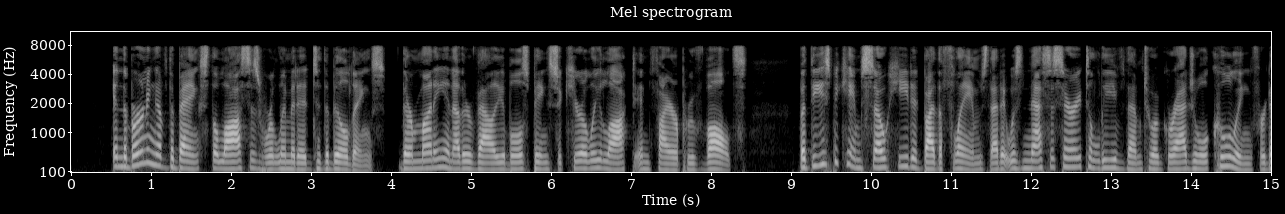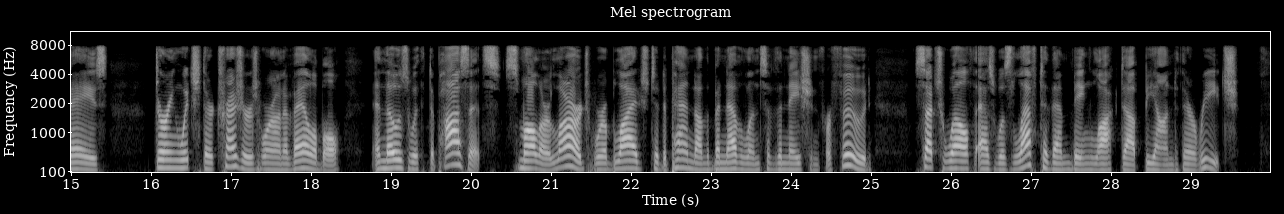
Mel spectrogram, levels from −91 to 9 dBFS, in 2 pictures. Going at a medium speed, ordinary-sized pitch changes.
Yes: average, 165 wpm; average, 3.4 semitones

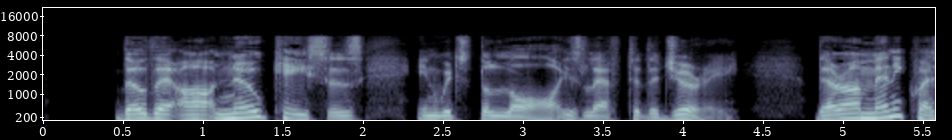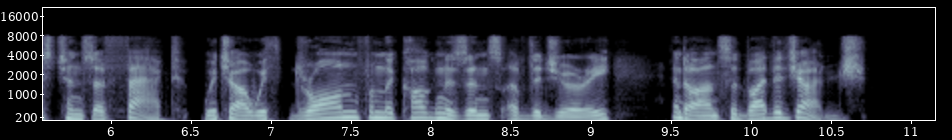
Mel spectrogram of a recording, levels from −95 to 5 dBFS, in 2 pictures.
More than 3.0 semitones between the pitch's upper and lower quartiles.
Yes: average, 4.7 semitones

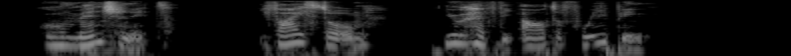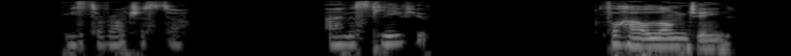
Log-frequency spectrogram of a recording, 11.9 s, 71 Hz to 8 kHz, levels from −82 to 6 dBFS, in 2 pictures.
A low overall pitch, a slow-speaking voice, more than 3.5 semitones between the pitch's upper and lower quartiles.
No: medium, 185 Hz; slow, 110 wpm; average, 3.9 semitones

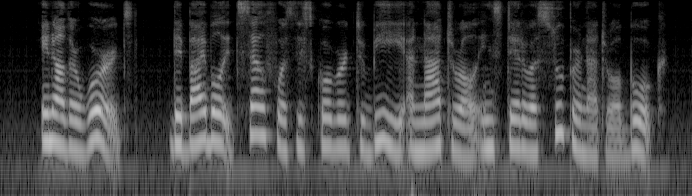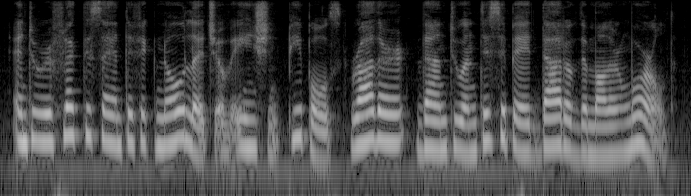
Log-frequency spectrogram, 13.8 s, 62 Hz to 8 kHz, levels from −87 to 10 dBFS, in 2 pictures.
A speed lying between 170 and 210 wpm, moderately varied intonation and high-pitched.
No: average, 150 wpm; average, 3.8 semitones; high, 215 Hz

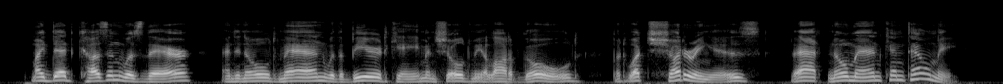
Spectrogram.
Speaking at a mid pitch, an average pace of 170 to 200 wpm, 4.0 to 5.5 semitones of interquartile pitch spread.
Yes: medium, 155 Hz; average, 180 wpm; average, 4.8 semitones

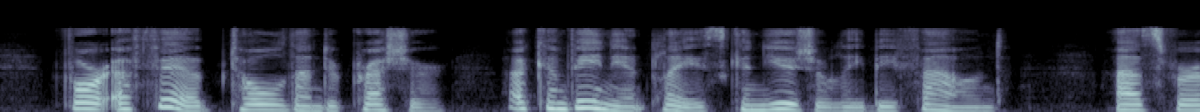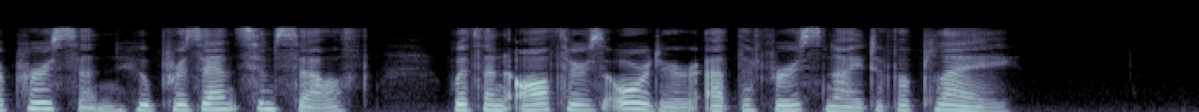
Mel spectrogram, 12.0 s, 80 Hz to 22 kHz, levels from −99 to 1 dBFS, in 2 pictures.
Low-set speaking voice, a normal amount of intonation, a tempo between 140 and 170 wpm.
No: medium, 175 Hz; average, 4.9 semitones; average, 155 wpm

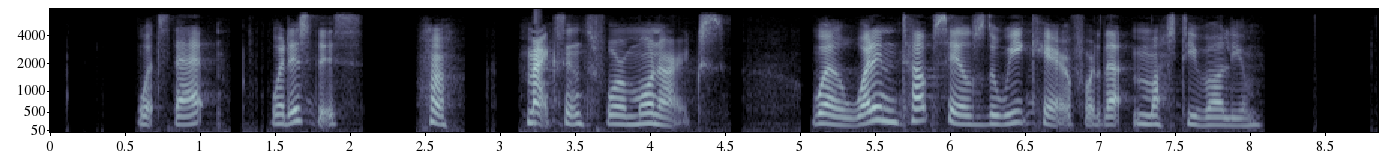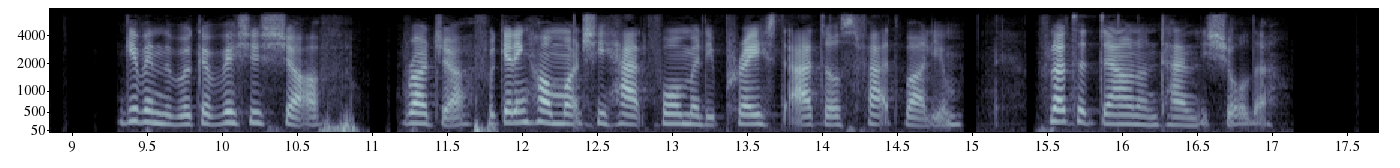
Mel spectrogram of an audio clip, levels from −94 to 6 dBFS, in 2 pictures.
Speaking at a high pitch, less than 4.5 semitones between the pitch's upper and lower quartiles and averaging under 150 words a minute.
Yes: high, 220 Hz; average, 3.3 semitones; average, 140 wpm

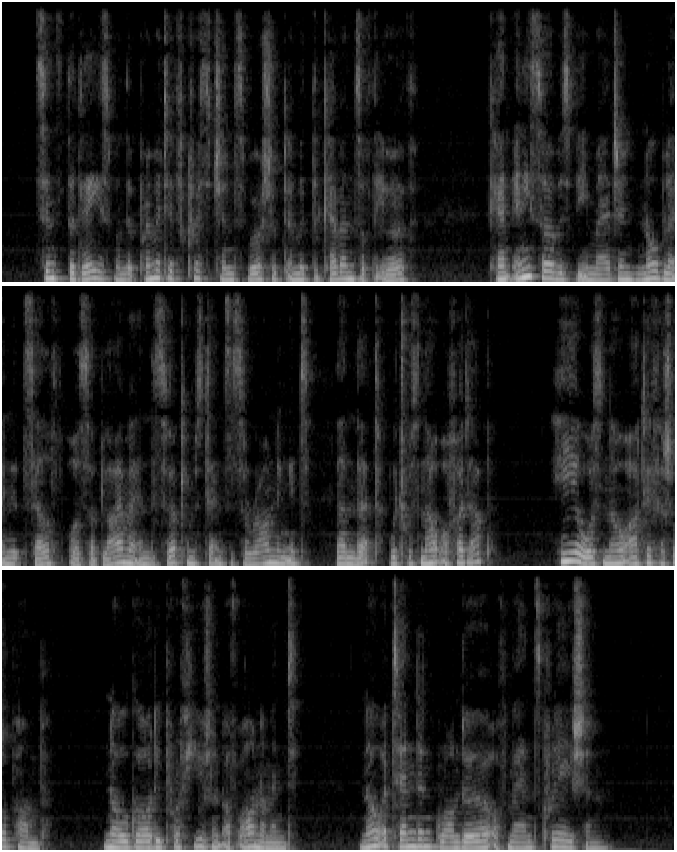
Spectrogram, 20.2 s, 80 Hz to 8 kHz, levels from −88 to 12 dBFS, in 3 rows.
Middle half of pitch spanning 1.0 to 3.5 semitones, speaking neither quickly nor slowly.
Yes: narrow, 2.4 semitones; average, 155 wpm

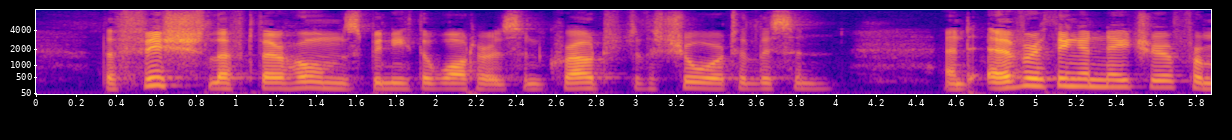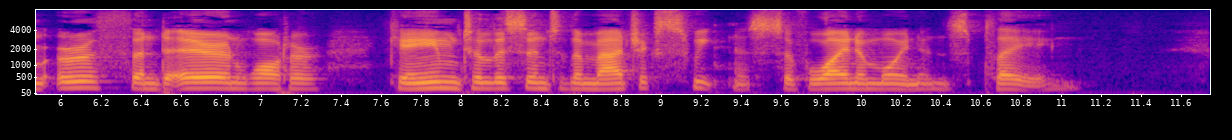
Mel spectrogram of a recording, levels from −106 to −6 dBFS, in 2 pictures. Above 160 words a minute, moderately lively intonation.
No: average, 180 wpm; narrow, 2.1 semitones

